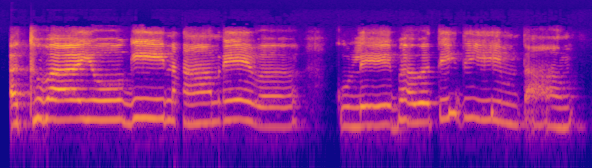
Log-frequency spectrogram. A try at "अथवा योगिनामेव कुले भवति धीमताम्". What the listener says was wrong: आपको घी पर थोड़ा ज्यादा जोर लग गया, इसलिए बड़ी घी बोली गई। इसलिए अथवा योगिनामेव कुले भवति धीमताम्।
